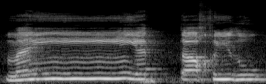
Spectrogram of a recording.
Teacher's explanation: Next ہمارے پاس نون ساکن کے بعد یا، حروف یرملون میں سے ہیں، ادغام کا قاعدہ ہے، یہاں پہ بھی غنہ کر کے پڑھیں گے۔ اس کے بعد خا ہے، مستعلیہ ہے، موٹا پڑھیں گے یعنی منہ اور آواز کو کھول کر، اور ذال کو نرمی سے پڑھنا ہے، من یتخذ۔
